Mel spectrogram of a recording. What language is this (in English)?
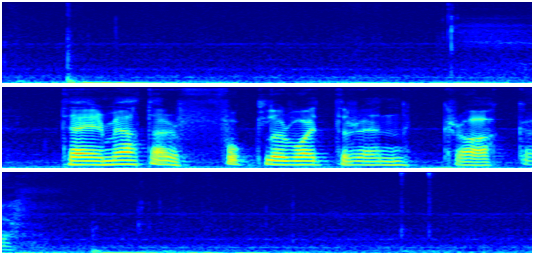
Faroese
